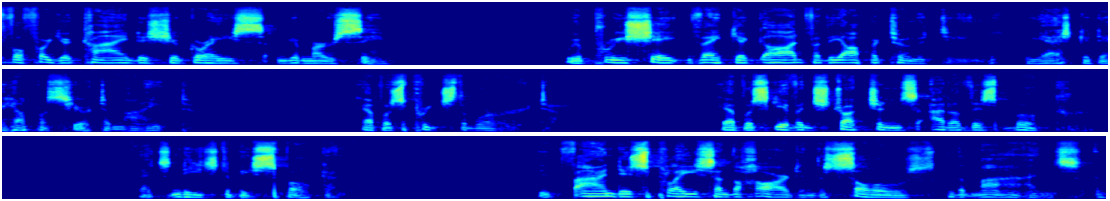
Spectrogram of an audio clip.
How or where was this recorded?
large echoing room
